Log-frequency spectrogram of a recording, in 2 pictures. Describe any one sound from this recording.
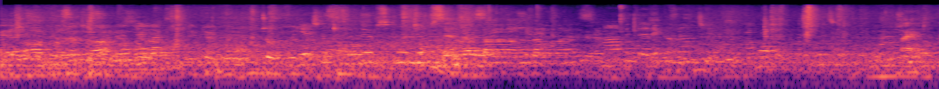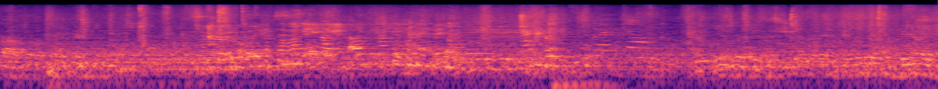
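A crowd of men and women chatter and talk over each other nearby.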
